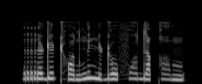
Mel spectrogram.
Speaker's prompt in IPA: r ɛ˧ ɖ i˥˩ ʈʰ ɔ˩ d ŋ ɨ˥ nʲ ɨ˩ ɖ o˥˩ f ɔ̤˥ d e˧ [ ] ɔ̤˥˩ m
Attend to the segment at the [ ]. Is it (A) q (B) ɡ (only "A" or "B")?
A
